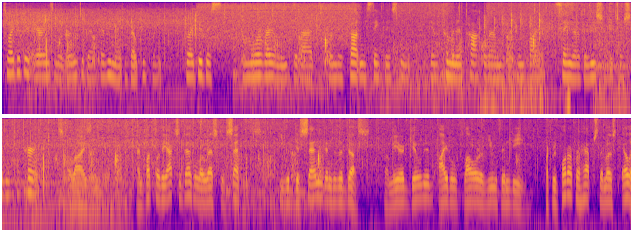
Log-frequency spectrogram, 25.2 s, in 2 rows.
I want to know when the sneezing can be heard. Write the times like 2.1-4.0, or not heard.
not heard.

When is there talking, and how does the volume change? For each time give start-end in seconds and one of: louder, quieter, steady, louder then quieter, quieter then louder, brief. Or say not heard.
0.0-25.1 steady.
